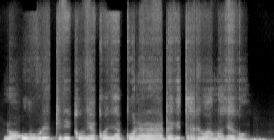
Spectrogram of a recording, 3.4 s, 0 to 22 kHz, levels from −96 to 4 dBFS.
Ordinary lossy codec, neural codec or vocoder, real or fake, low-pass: none; codec, 44.1 kHz, 2.6 kbps, DAC; fake; none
